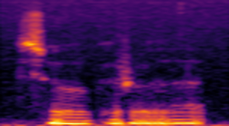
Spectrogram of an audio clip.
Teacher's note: More close to a D letter instead of a T letter, so it's Sugrudar. Yeah, and the K is softer as well, so it's more like a G than a K.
